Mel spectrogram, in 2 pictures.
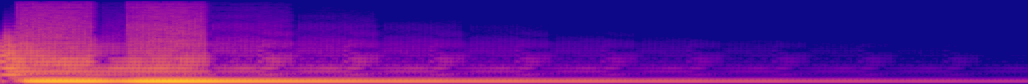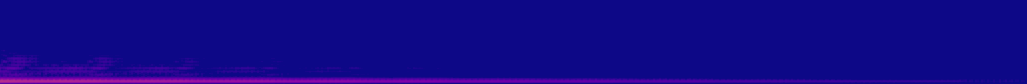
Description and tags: SynthClass+LowSqueek+VocoHelium+Delay
fx, electronic, studio, loop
